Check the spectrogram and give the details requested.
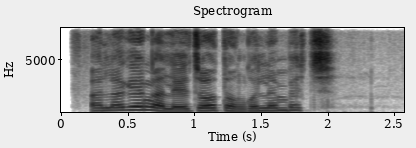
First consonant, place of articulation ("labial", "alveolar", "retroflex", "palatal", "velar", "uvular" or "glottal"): alveolar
